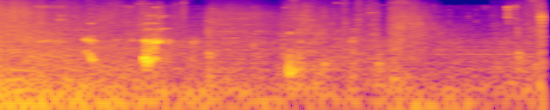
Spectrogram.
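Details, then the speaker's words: Hiccups: two short, abrupt catches of breath about a second apart over noisy background with music; hiccups. "never heard you with hiccups before so cute yes I know I want to hear you hiccuping"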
